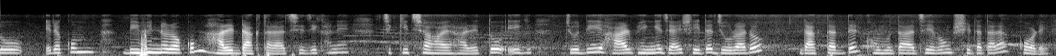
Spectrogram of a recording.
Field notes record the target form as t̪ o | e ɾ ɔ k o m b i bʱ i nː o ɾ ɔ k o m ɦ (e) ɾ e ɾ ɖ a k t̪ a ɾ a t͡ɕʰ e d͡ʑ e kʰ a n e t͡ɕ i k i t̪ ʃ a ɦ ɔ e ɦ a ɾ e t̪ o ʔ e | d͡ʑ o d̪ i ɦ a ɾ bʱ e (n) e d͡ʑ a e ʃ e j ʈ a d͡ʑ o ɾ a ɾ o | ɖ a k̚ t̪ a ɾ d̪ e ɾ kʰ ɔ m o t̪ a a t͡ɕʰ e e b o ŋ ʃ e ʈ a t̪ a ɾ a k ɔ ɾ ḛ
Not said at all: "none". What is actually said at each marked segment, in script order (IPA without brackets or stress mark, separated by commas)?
a, ŋ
